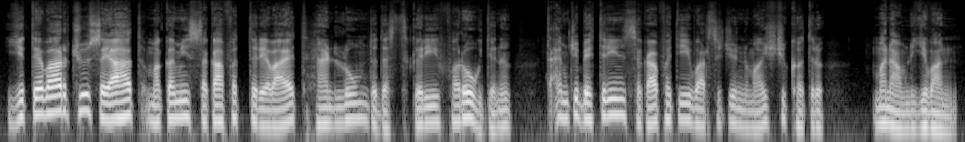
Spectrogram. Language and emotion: Kashmiri, neutral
